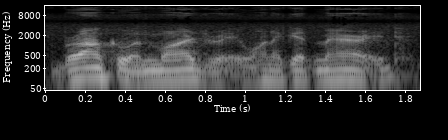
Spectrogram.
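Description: Deep-voiced, sentimental radio uncle. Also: male voice, fast talker, husky. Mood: subdued, wistful. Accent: American. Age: middle-aged. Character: sentimental middle-aged uncle and family patriarch, hesitant, tender. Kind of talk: old-time radio sitcom acting. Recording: noisy vintage radio recording.

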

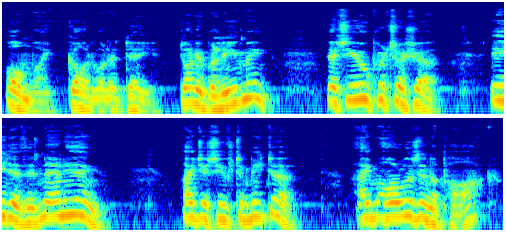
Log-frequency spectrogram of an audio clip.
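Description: A man's voice: high voice, animated, a little slow, mellow, voice pushed up. A man playing a defensive, pleading young sweetheart. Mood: pleading, exasperated.

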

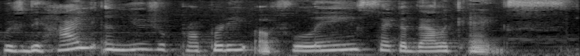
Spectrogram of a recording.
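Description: A cool, knowing smuggler woman, put on by a man reading the story. She talks in a high, mellow voice with a breezy, matter-of-fact ease, as if every deal were routine. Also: a little slow, creaky, soft background music. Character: sly smuggler woman, adult, cool and businesslike.

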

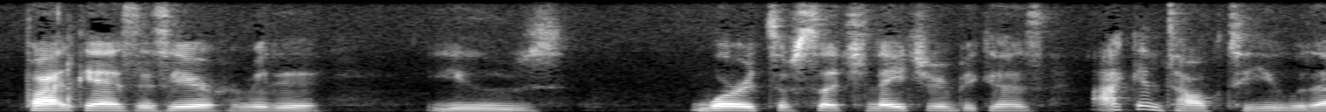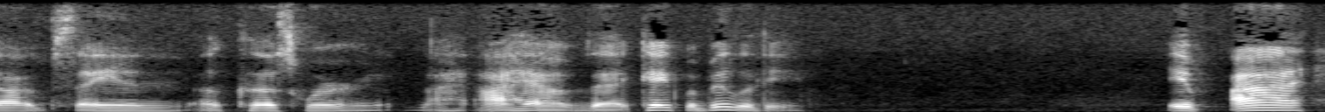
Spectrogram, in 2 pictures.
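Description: A self-assured man talks on his podcast in a soft, deep voice with a gravelly edge. His tone is dark and mellow. He keeps it hushed and reflective, circling back with small restarts. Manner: speaking quietly so as not to wake neighbors. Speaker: podcast host. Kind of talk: casual motivational monologue. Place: at home, early morning.

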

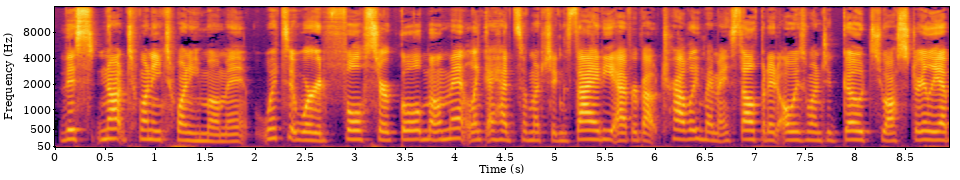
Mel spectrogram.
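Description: A young woman in her mid-twenties hosting a podcast, chatty and upbeat, filling her talk with "like" and "um". Her voice is bright and clear, pitched a little high. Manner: chatty, upbeat, lots of "like" and "um", laughs between thoughts. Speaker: podcast host. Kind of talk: casual solo podcast, answering listener questions.

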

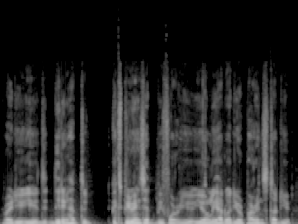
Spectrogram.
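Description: Lowish-voiced man hosting an interview. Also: flat delivery, quick pace, darkish tone. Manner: asks follow-ups, recaps answers. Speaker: podcast host. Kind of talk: interview questions.

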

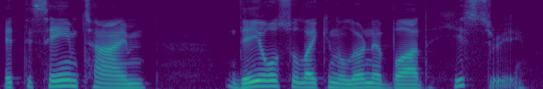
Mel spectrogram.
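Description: A middle-aged man from Turkey, speaking as an interview guest in a halting way with many fillers. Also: on the high side, clean tone, no echo, studio quality. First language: Turkish. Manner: hesitant, many fillers and restarts. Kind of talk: conversational interview.

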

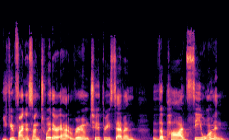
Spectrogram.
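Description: A woman's voice: fairly high pitch, unhurried, a bit bright. A woman from East Texas co-hosting a casual podcast, blunt and jokey, laughing often. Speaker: podcast co-host.

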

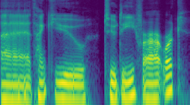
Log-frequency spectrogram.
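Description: A man hosting a podcast, easygoing in chat and brisk in his sign-off. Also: deep voice, steady tone, dry recording, studio quality. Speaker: podcast host. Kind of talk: casual chat.

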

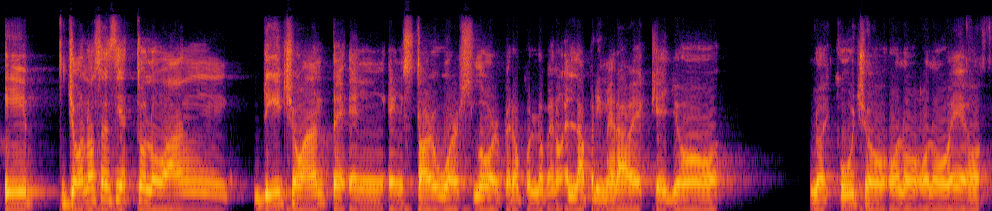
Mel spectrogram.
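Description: A man co-hosting a podcast, speaking casually and haltingly, repeating words and mixing Spanish with English. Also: mid-range voice, steady tone, mellow, rough recording. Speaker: podcast co-host. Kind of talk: casual conversational review.

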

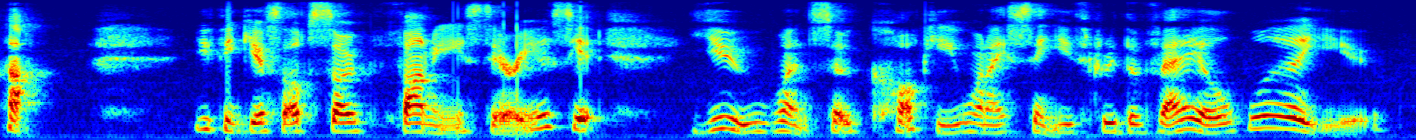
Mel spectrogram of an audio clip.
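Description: Storybook villainess: haughty aristocratic witch, read by a woman, sneering, husky, lo-fi sound. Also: medium pitch, moderate pace. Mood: contemptuous. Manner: sneering, contemptuous.

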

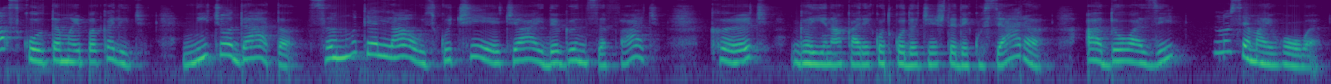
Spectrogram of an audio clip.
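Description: A woman voicing a sharp-tongued middle-aged aunt who scolds with proverbs. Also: a little high, animated, close to an everyday voice. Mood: preachy.

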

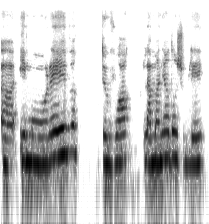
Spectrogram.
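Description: A woman answers interview questions. Her voice is slightly high and husky, with very little rise and fall. She phrases things carefully, pausing and repeating words as she goes. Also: flat delivery, darkish tone. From Burkina Faso. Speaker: guest, immigration lawyer.

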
